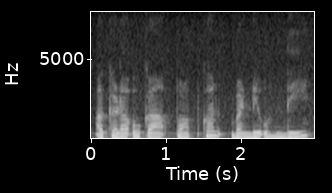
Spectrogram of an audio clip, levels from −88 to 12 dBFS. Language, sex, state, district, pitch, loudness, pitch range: Telugu, female, Telangana, Hyderabad, 215 Hz, -13 LUFS, 205-220 Hz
